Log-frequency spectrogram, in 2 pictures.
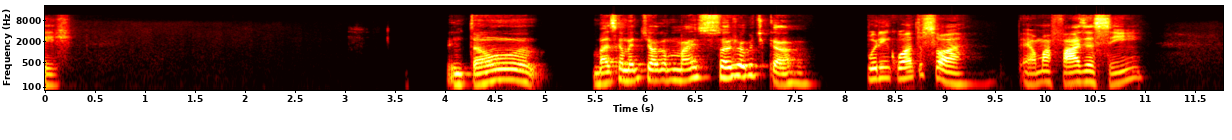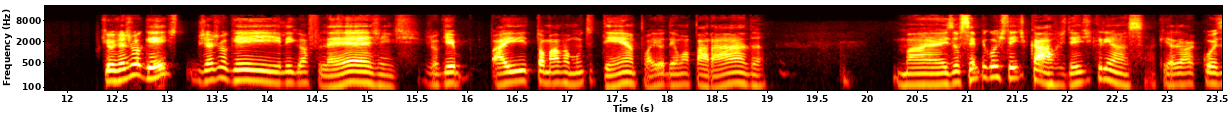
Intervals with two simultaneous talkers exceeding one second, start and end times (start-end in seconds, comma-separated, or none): none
